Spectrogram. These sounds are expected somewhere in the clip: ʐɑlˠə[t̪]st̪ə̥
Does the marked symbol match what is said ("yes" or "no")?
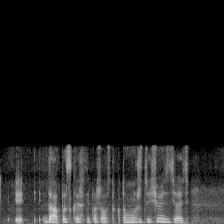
no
